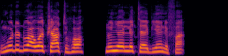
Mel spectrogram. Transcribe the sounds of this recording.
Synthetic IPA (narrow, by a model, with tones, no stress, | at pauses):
ŋ̩˨ɡʊ˦dʊ˦dʊ˦a˨wɔ˦æ˦t͡ɕᶣa˦tʊ˨ɦɔ˦ | nʊ̃˦ɲɛ̃˦lɪ˦tʰɛː˨bi˨˦e˦nʊ̃˨fã˦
